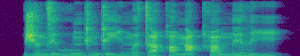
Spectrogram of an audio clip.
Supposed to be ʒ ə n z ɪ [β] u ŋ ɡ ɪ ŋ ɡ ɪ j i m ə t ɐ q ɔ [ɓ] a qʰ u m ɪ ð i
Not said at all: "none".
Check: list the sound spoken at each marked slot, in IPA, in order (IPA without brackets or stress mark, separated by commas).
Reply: β, m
